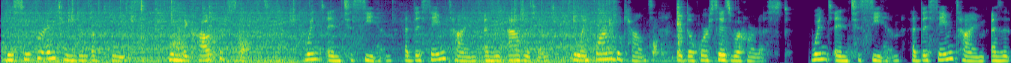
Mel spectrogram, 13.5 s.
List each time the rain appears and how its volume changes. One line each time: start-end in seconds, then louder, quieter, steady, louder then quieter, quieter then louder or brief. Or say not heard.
0.0-8.2 quieter then louder.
